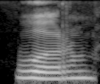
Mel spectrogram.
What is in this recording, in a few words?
"worm", Anglo Saxon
